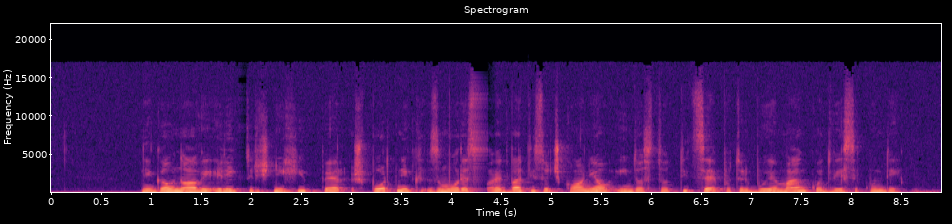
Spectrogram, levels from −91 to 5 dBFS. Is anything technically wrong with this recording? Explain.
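Yes. There is AAC frame loss with concealment, twice. At 1.88 to 1.96 s, just before "hiperšportnik zmore", about 64 ms goes smeared and noisy. At 4.23 to 4.43 s, between "hiperšportnik zmore" and "dva tisoč", about 128 ms turns phasey. The decoder rebuilds each gap from the last good spectrum.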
